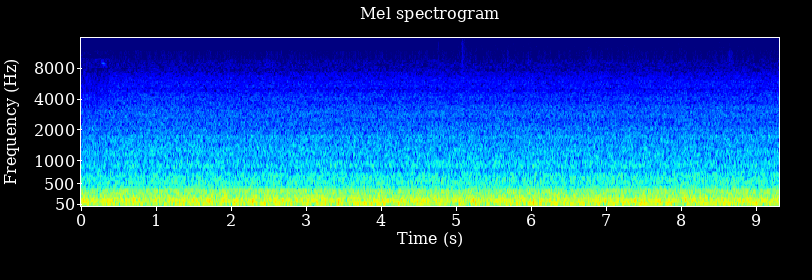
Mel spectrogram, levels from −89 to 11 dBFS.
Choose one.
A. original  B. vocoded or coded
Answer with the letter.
A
